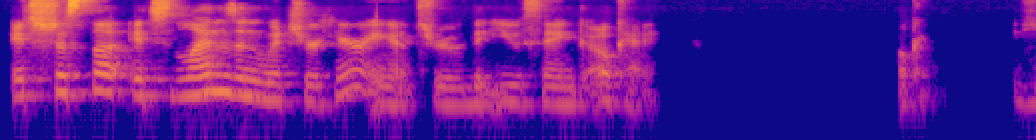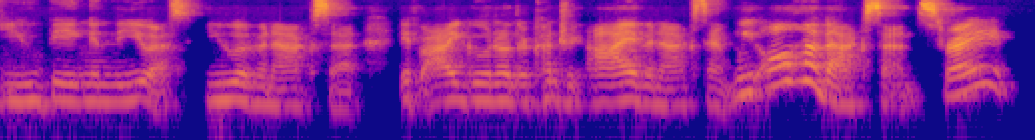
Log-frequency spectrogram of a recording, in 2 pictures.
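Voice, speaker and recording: A middle-aged American author, a guest on a podcast interview, tells stories in an earnest, emphatic and animated way. Her voice is lowish and fairly quick.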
